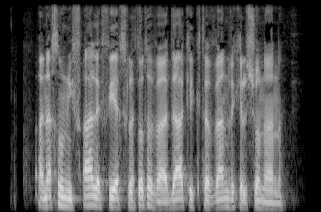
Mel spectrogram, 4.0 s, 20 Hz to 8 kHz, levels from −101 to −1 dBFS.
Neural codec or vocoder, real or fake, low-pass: none; real; 7.2 kHz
